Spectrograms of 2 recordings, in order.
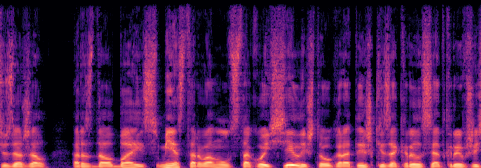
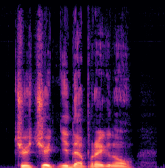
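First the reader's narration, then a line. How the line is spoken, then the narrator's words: Hoarse wheeze, spluttering water. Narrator (Russian): Прохрипел он, отрыгнув ведро тухлой от городских нечистот воды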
